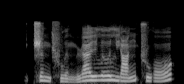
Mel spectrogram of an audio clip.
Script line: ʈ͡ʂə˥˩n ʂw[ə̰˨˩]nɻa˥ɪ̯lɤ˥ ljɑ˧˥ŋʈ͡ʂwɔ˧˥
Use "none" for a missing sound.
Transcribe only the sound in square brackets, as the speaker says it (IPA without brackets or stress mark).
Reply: ə̰˨˩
